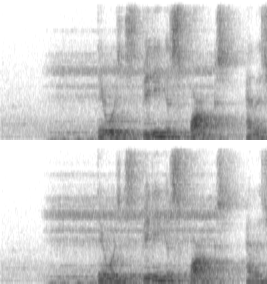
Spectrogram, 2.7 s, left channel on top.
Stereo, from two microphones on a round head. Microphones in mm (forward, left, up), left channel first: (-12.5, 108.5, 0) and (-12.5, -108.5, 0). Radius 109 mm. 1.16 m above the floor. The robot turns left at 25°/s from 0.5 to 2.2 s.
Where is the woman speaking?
170° right, 1.0 m; by 2.7 s 160° left, 1.0 m.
